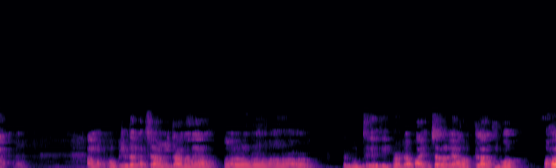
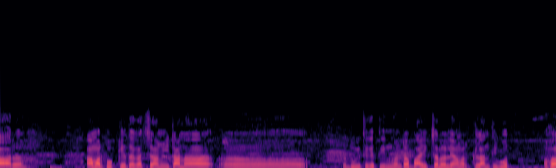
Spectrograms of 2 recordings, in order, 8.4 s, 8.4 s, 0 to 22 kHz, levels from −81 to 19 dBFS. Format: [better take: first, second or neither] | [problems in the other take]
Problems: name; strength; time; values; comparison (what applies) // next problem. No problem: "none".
second | noise reduction (neural mask model DeepFilterNet 3)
